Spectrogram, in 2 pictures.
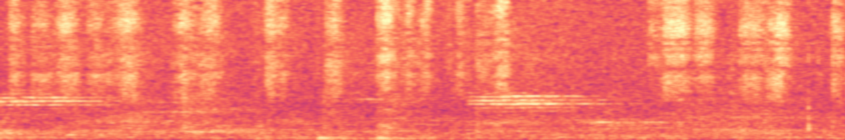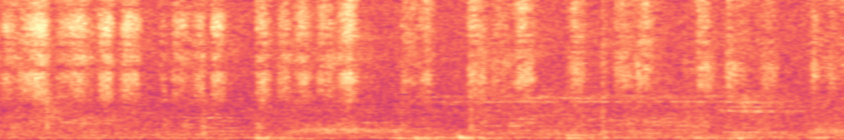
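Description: Marker pen writing on a whiteboard: a quiet run of short scratchy strokes as words are written out.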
